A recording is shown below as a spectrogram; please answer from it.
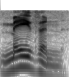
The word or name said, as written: maven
